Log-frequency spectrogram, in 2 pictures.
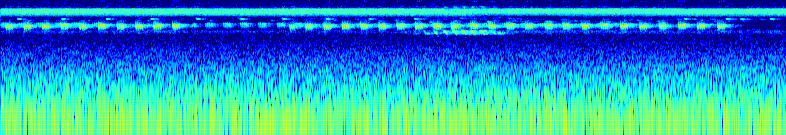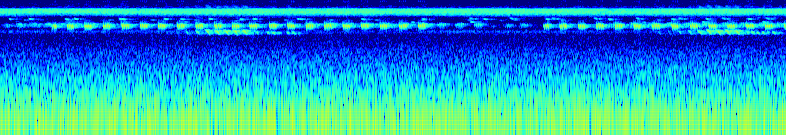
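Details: Autumn insects among ripening rice fields: bursts of fast high chirps about four seconds long separated by brief pauses, each followed by a soft lower trill, while a steady shrill whine continues throughout.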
